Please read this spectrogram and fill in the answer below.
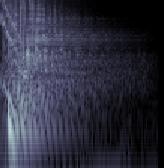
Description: Tether Zap; Warframe; Venus; Venus Hyena Hotrod; Abilities

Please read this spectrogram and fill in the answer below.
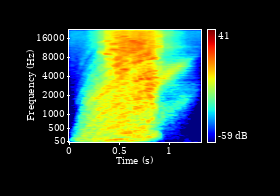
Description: Scythe Charge

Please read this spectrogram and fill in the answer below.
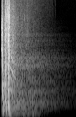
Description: Bullet Impact Flesh; Weapons; Bullet Impacts

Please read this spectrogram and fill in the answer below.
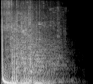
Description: Proj Explosion; Warframe; Sentient; Conduit

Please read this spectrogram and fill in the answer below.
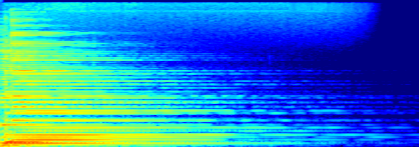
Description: Shawzin Pent Maj Chord F; Warframe; Lotus Shawzin

